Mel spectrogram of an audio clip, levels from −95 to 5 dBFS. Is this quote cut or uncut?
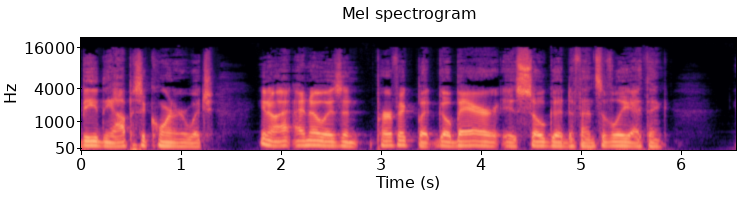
uncut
